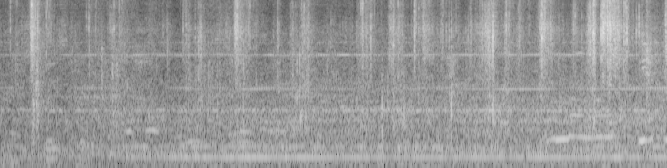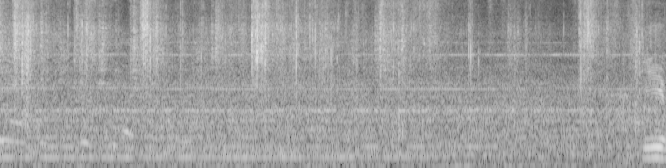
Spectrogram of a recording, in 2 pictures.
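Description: Steady low hum of the chairlift's drive machinery at the base station, with footsteps crunching on gravel.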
